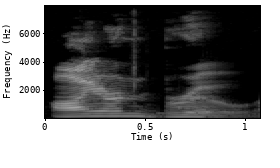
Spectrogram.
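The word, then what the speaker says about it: Irn-Bru: got in this run it's pronounced iron Brew okay sparkling water only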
